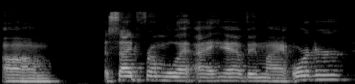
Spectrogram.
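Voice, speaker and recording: A middle-aged woman giving a formal, deliberately worded account to a judge over a video call. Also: lowish voice. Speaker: litigant bringing a motion in court. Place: large office room, on a video call.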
